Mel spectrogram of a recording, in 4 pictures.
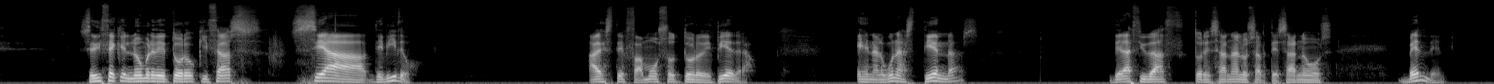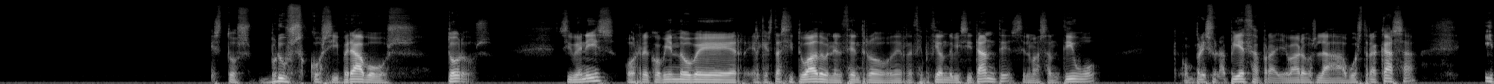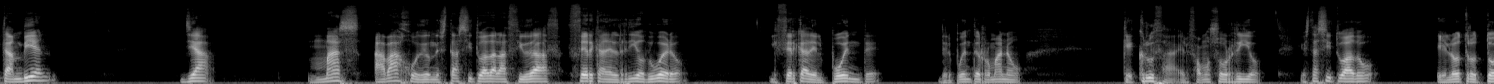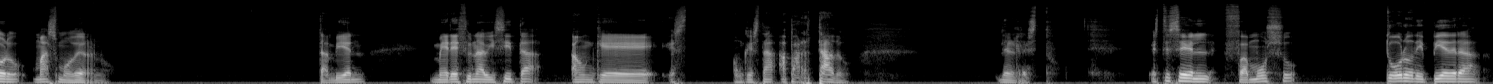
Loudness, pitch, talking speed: -21 LUFS, 105 Hz, 110 wpm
